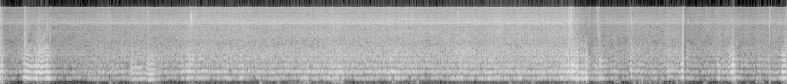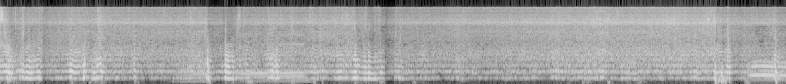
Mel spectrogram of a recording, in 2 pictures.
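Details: Asian honey bees (Apis cerana) at a honey harvest during rubber tree flowering season: a steady, low droning hum of many bees runs throughout, with sharp handling clicks and knocks and brief passing-bee whines near the end.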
